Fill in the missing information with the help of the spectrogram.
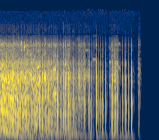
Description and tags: Please refer to the first sample in the sample pack for a description of how the samples were created.I went back to the first sound obtained from the amp with no other effects or processing.The digital glitch type of sound was asking to be put through a bitcrusher plug-in...So here it is.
